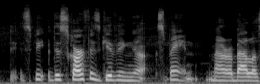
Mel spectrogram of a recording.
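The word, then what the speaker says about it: Marbella: Marabella, Spain. Is that how you say it? Marba.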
